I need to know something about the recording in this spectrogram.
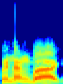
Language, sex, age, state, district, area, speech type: Bodo, male, 60+, Assam, Chirang, rural, conversation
